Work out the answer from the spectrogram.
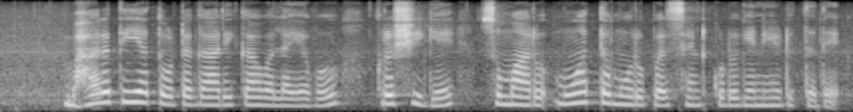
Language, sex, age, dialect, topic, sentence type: Kannada, female, 18-24, Coastal/Dakshin, agriculture, statement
